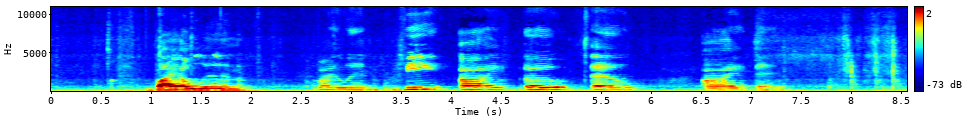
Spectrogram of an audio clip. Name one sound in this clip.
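A young girl sings into a microphone.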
